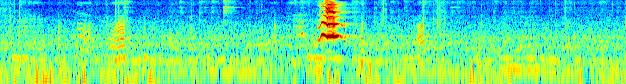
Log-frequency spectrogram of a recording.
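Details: Shih Tzu puppy whimpering: a few faint, short whines early on, then one loud, high, wavering yelp-like whine near the middle, followed by another brief soft whimper, over a quiet indoor background.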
